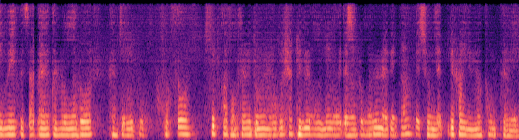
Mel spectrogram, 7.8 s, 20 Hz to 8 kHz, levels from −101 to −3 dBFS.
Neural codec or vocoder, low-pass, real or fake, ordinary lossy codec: codec, 44.1 kHz, 0.9 kbps, DAC; 7.2 kHz; fake; none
